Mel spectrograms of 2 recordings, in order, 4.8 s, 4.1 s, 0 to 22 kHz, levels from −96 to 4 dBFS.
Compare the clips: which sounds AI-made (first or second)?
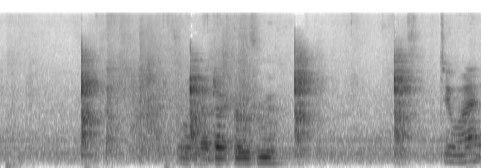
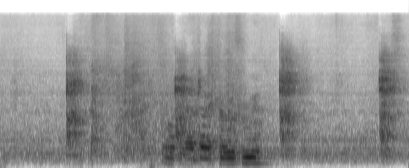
second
